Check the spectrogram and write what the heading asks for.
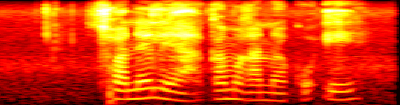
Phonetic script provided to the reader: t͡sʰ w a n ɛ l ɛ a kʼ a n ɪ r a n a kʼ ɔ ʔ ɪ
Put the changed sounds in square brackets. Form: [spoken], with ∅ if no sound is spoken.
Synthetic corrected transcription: t͡sʰ w a n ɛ l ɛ a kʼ a [m] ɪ r a n a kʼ ɔ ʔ ɪ

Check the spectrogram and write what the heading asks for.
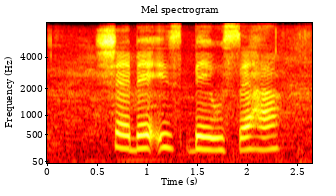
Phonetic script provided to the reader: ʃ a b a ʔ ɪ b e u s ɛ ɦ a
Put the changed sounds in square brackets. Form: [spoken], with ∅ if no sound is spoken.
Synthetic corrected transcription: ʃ [ɛ] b [ɛ] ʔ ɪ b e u s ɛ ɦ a

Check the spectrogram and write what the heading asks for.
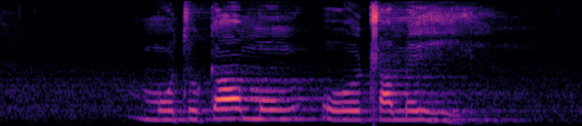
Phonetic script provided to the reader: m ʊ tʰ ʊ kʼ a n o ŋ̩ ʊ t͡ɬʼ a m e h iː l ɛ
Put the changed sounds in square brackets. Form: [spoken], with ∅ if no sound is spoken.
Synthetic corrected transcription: m ʊ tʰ ʊ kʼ a [m] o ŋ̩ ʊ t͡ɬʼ a m e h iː l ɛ

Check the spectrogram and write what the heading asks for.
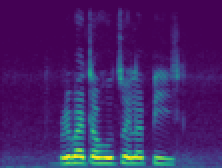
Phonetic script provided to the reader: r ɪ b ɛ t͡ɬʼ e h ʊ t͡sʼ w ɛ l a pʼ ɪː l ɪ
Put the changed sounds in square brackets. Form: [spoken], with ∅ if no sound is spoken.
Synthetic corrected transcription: r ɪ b [a] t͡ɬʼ [a] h ʊ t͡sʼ w ɛ l a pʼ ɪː l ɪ

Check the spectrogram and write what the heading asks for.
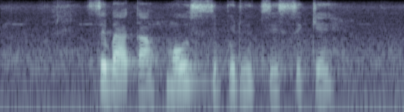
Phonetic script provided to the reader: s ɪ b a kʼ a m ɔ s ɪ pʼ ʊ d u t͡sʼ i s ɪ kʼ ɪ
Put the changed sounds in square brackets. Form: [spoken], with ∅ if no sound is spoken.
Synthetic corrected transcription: s ɪ b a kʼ a m [o] s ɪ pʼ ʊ d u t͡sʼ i s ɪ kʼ ɪ

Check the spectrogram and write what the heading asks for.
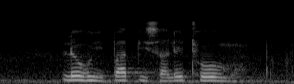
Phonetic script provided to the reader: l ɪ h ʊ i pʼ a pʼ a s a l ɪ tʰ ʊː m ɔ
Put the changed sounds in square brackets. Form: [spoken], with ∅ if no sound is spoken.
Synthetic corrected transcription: l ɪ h ʊ i pʼ a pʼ [i] s a l ɪ tʰ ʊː m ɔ

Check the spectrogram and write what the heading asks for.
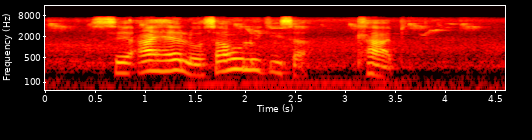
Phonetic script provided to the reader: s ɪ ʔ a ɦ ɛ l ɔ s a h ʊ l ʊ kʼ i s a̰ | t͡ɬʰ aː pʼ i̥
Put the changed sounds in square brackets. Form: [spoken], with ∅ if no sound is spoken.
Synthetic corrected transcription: s ɪ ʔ a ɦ ɛ l ɔ s a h ʊ l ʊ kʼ i s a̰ | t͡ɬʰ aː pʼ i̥

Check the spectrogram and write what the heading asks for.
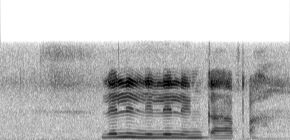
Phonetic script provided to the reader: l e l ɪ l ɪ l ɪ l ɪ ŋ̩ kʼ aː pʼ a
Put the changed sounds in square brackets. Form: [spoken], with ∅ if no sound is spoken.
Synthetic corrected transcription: l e l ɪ l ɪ l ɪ l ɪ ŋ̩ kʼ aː pʼ a

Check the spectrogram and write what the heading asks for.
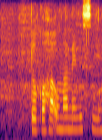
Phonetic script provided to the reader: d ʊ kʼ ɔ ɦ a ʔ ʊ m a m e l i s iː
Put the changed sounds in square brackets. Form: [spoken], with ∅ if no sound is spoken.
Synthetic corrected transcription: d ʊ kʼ ɔ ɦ a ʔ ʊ m a m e l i s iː

